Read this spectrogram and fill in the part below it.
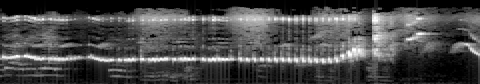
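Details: White-rumped shama of the Borneo form, singing excitedly at the sight of a rival: a long steady whistled note breaking into a fast pulsing trill, rising at the end, then short sharp notes and a descending slur.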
